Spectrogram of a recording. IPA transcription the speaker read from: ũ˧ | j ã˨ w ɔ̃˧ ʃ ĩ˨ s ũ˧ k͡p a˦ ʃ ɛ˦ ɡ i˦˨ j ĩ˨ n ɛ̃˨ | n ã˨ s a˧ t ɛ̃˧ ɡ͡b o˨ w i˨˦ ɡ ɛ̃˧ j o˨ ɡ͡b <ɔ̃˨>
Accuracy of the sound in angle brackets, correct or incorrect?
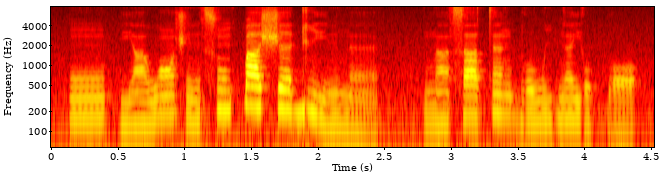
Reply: incorrect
